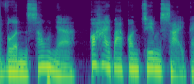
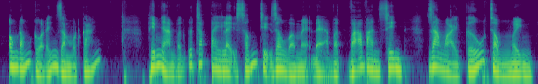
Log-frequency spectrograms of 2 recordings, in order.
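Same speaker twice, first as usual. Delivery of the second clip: ordinary delivery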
